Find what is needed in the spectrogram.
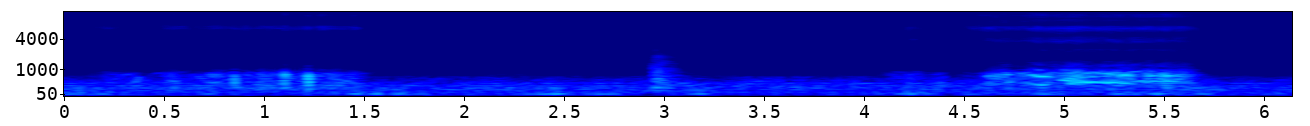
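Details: Small sleeping dog, possibly a Maltese–Shih Tzu mix, snoring: soft rattling snores with a snort.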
